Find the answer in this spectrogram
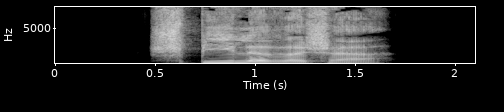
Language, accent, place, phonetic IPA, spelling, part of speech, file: German, Germany, Berlin, [ˈʃpiːləʁɪʃɐ], spielerischer, adjective, De-spielerischer.ogg
- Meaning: 1. comparative degree of spielerisch 2. inflection of spielerisch: strong/mixed nominative masculine singular 3. inflection of spielerisch: strong genitive/dative feminine singular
